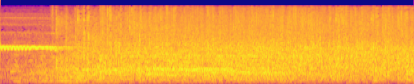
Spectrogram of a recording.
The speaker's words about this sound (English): So Julian Clary was then speaking as the whistle went, gained that extra point, and has taken the lead at the end of that round.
